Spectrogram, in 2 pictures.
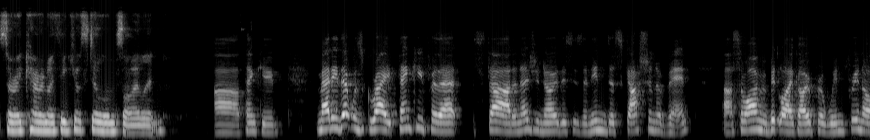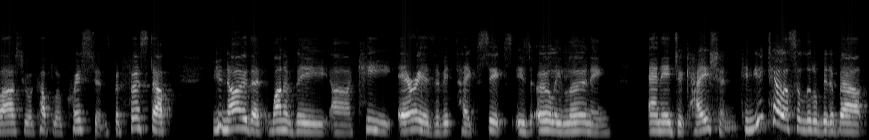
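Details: Adult speaker; typical speech.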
